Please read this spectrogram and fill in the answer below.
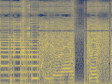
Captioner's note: glitching noise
